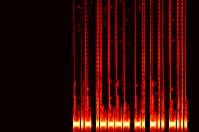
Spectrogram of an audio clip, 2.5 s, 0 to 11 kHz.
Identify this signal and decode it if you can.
Morse code, heard as a keyed tone, about 53 wpm, 700 Hz. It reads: K1NDB
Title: USA Call Signs - 5 Characters - 6x Character Spacing - 50wpm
